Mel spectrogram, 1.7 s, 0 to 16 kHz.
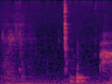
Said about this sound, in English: I got a Trogs Lolly Hop Double IPA, 8.2%. Never had it before. A little sip-a-roo.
